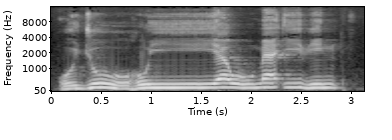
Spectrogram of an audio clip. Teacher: তানবিনকে পরবর্তী হরফের সাথে মিলিয়ে গুন্নার সহিত পড়তে হবে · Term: ইদগামে বাগুন্না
